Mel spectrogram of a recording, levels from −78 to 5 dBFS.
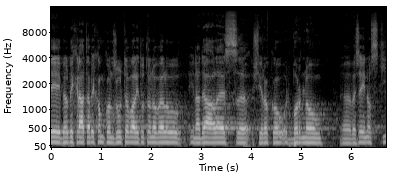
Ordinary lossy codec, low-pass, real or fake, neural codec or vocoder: AAC, 64 kbps; 14.4 kHz; fake; vocoder, 44.1 kHz, 128 mel bands every 512 samples, BigVGAN v2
